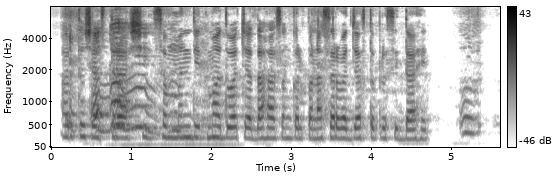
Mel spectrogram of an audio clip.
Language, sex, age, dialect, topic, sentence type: Marathi, female, 25-30, Northern Konkan, banking, statement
